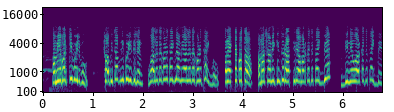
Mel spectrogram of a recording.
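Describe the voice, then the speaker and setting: A woman does a squeaky, cartoonish character voice at an extremely high pitch. She talks very fast with ordinary pitch variation. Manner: combative, shrill.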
